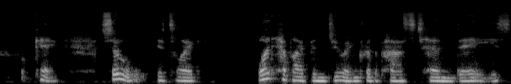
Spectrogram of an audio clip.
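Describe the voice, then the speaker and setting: A woman speaks at a very slow pace with a very deep, low pitch and fairly even intonation, somewhat breathy. The sound is dry and close, with no echo. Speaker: video blogger. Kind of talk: casual vlog monologue. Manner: slow, many fillers; halting.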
